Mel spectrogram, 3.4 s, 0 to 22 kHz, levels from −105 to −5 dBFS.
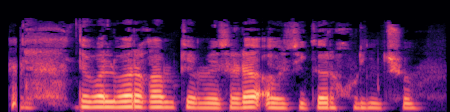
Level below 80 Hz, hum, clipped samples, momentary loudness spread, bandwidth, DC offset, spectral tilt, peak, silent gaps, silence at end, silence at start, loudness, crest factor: -70 dBFS; none; under 0.1%; 14 LU; 10.5 kHz; under 0.1%; -6.5 dB/octave; -4 dBFS; none; 0.25 s; 0.1 s; -22 LUFS; 18 dB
